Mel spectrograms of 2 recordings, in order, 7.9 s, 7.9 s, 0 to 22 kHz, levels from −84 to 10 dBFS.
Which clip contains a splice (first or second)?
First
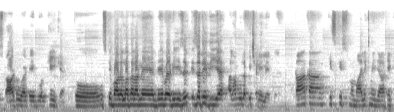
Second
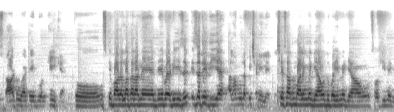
second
